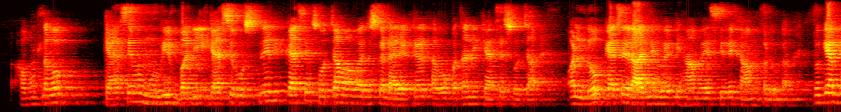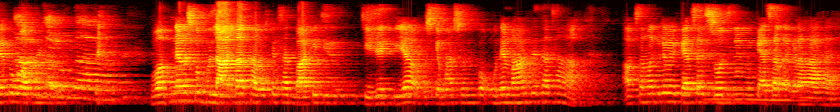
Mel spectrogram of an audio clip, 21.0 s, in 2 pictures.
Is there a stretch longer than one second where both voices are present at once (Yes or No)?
Yes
